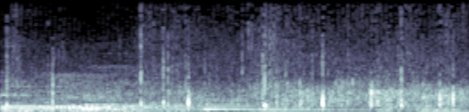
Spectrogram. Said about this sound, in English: Come on, if you are clapping your hands, clap it well.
